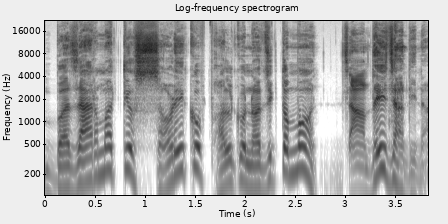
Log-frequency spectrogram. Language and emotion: Nepali, disgusted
